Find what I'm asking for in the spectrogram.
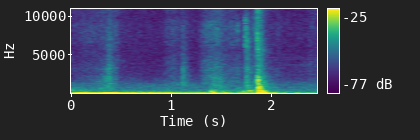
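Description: A door is opened to let a dog, Giz, back into the room after she knocked: a short series of quiet clicks and clunks, the sharpest near the end, over a faint steady electrical hum with no talking.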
